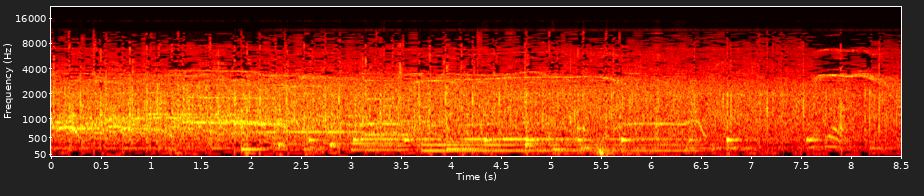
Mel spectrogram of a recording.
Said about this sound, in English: Would you please give them all a nice round of applause?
